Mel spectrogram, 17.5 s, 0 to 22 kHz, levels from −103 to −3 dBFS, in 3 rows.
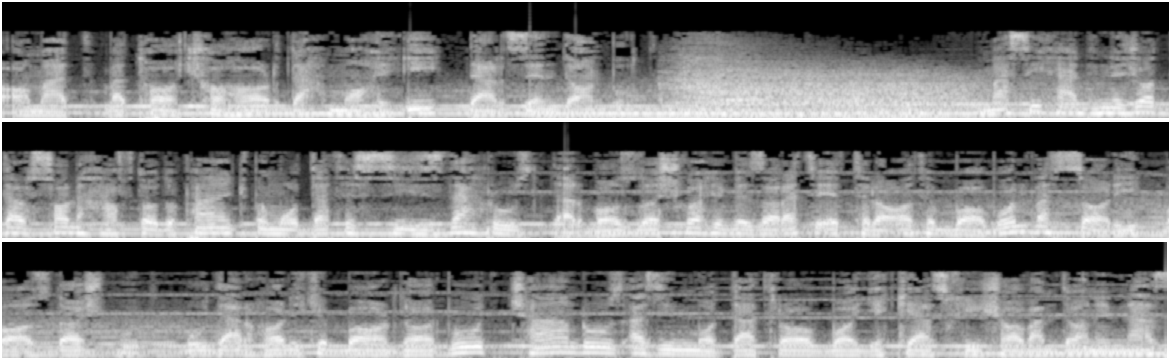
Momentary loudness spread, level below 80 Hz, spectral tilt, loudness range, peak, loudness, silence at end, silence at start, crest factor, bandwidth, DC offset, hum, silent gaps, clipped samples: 2 LU; -28 dBFS; -6.5 dB/octave; 1 LU; 0 dBFS; -12 LUFS; 0 s; 0 s; 12 dB; 8.8 kHz; under 0.1%; none; none; under 0.1%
